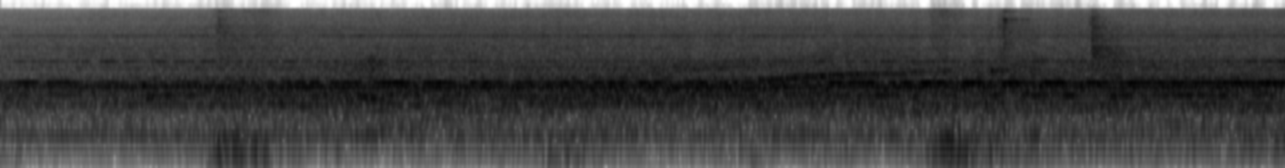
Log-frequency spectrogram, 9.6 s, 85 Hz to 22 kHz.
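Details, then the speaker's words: 1924 Alexanderson alternator VLF transmitter (SAQ, 17.2 kHz): cooling fan number one starts with star-delta control, then the air inlet opens. A steady airy rush rises smoothly as air blows into the high-power relays. Normal fan startup. "So the fan is also started with a delta y control. And now he also open the inlet of the air. And now we can hear the hissing noise from the air blowing into the relays, the high power relays."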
